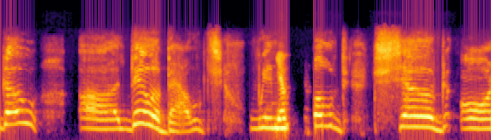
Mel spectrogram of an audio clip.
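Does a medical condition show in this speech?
Yes: cerebral palsy; uses walker and wheelchair.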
